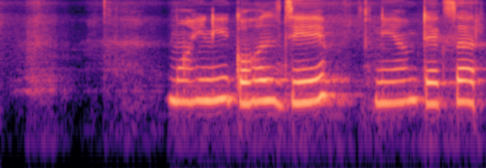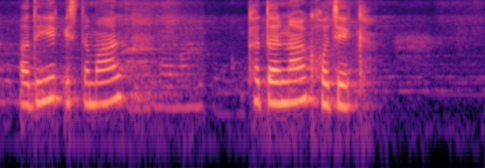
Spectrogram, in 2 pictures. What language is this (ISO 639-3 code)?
mag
